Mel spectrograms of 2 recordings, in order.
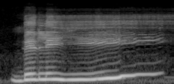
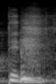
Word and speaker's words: Peleyi: Merci à vous, docteur Beleyi. C'est ça, j'ai bien prononcé. Peleyi avec P. D'accord, Peleyi.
